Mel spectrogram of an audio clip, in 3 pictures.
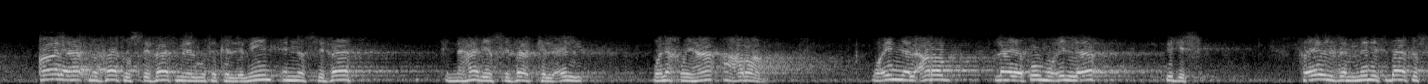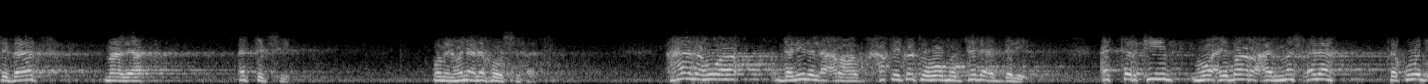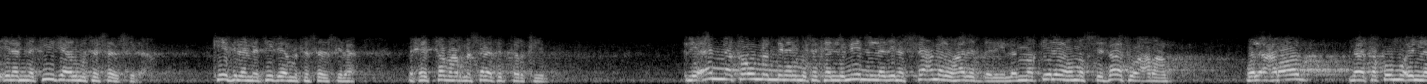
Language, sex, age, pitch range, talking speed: Arabic, male, 50-69, 180-220 Hz, 95 wpm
